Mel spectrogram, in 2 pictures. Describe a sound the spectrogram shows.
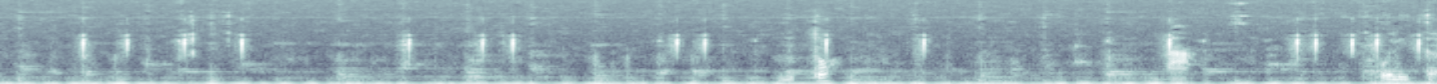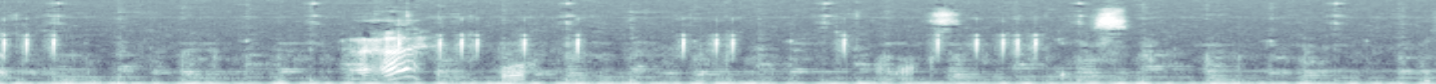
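Keys click rapidly on a keyboard.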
